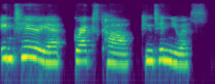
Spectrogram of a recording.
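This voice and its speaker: A woman's voice: on the high side, slow pace. A woman giving scripted narration, reading out screenplay stage directions. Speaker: stage-direction reader and host.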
